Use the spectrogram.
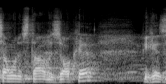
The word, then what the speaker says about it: Socke: So the first place I want to start with Socke, because not a lot of people will know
